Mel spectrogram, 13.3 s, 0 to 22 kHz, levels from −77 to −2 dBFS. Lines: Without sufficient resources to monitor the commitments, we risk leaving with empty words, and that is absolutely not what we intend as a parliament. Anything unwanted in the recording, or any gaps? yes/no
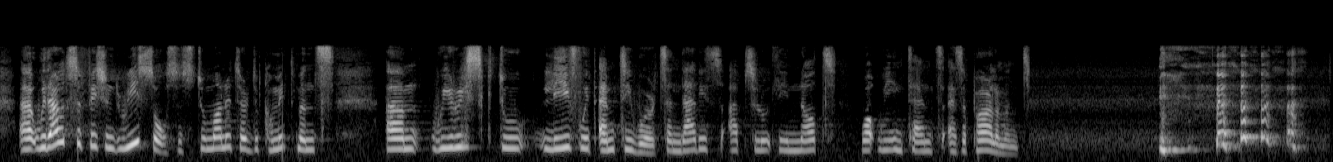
yes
